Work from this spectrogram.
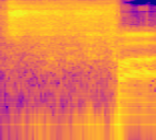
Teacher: ujung gigi seri atas bertemu dengan bibir bawah Fa disertai dengan hembusan nafas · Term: huruf Fa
